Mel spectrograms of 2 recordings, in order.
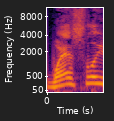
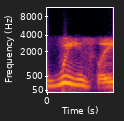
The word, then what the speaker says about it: Weasley: Did we pronounce the dog's name? Was it Wesley or Weasley that we had a couple of weeks ago? Oh, Weasley. Weasley, and a text, I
